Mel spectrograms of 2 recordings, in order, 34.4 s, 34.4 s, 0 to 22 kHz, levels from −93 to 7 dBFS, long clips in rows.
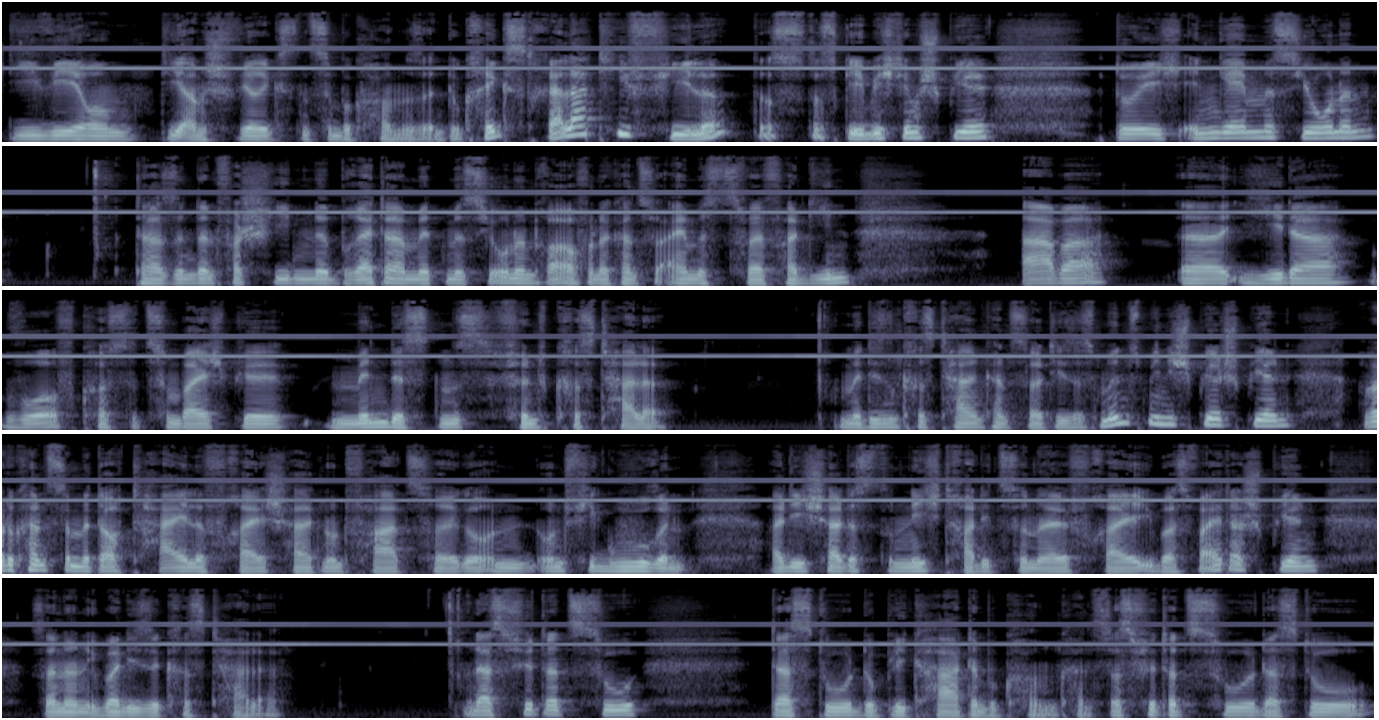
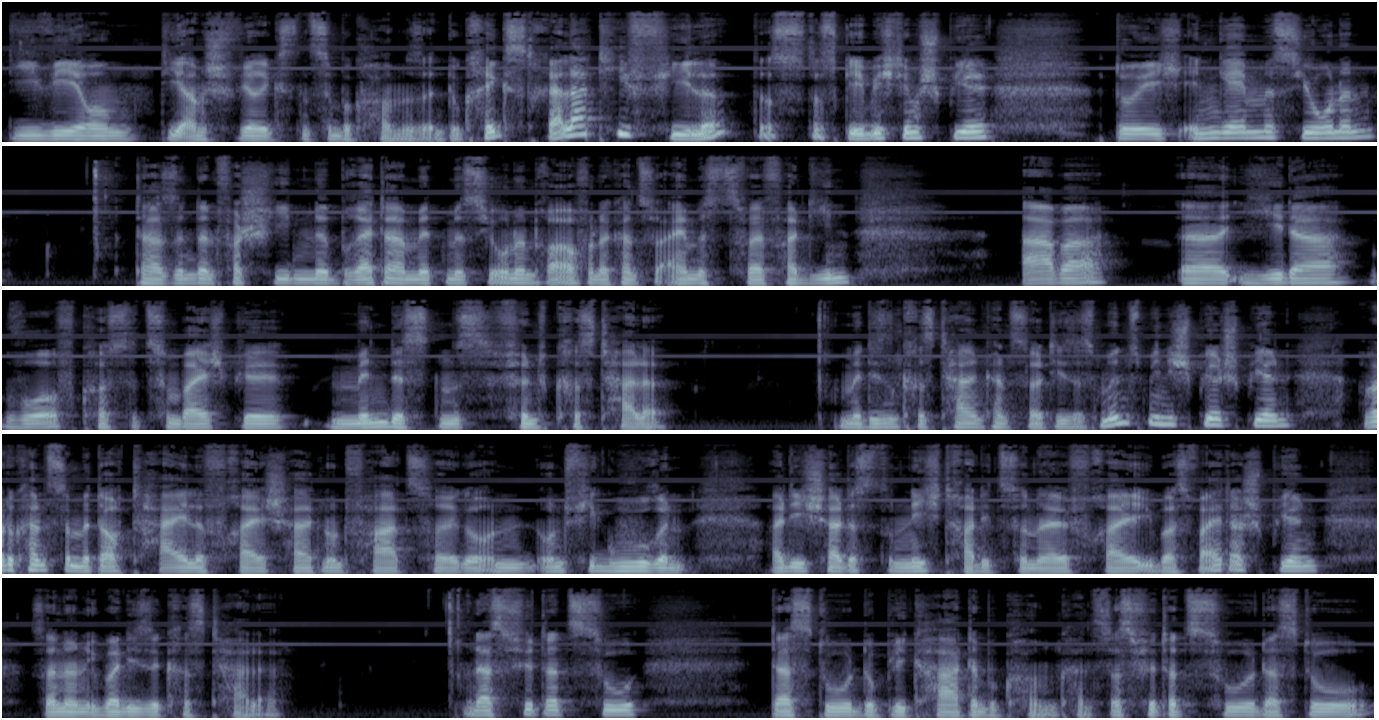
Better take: second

